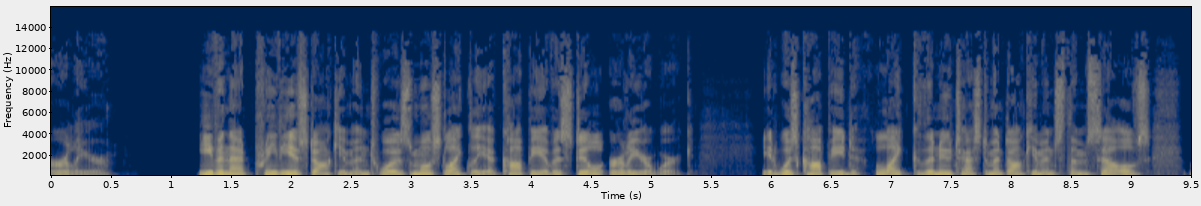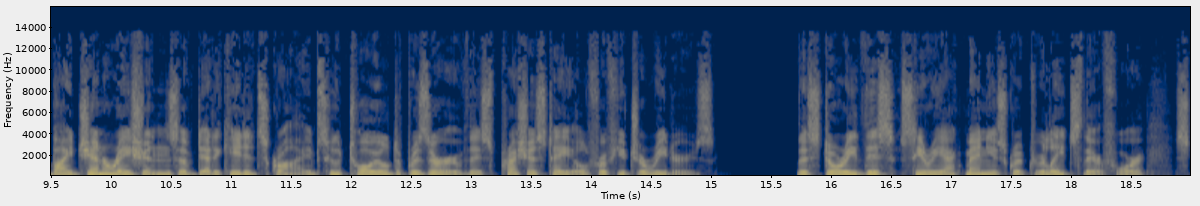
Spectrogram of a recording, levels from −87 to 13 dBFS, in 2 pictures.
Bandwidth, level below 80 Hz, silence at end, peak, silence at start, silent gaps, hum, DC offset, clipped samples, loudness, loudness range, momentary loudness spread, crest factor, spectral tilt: 14 kHz; -38 dBFS; 0 s; -4 dBFS; 0 s; 0.88-1.21 s, 15.42-15.68 s; none; under 0.1%; under 0.1%; -21 LUFS; 3 LU; 10 LU; 18 dB; -5.5 dB/octave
